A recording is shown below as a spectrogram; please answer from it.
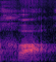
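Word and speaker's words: خ: Next box, second line, is the kha. Kha, you say it like you're clearing your throat.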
